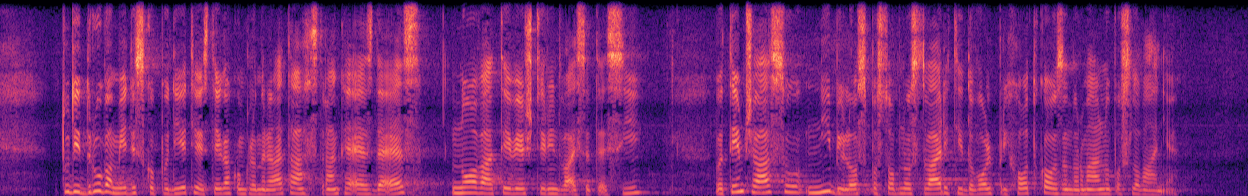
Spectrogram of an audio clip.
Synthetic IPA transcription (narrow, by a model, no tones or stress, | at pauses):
t̪uːd̪id̪ɾuːɡɔmeːd̪iskɔpɔd̪jeːt̪jɛist̪eːɡakɔŋɡlɔmɛɾaːt̪ast̪ɾaːŋkɛʔɛzd̪eɛsnɔːʋat̪eʋeʃt̪iːɾind̪ʋa̰jsɛt̪ɛsi | ʋət̪eːmt͡ʃaːsunibilospɔsoːbnɔwst̪ʋaːɾit̪id̪ɔʋɔːlpɾixoːt̪kɔwzanɔɾmaːlnɔpɔslɔʋaːnjɛ̰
